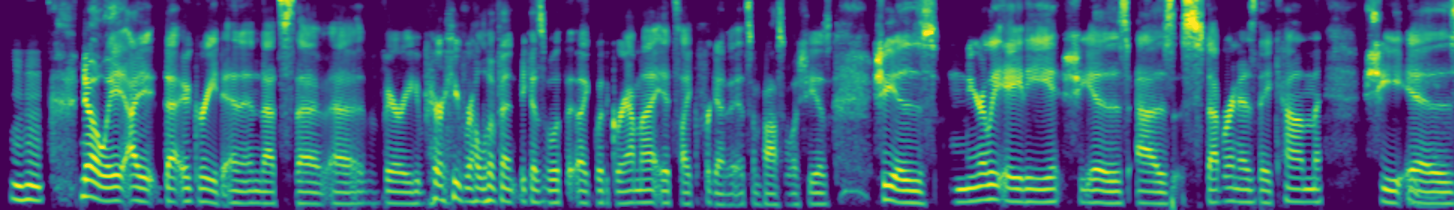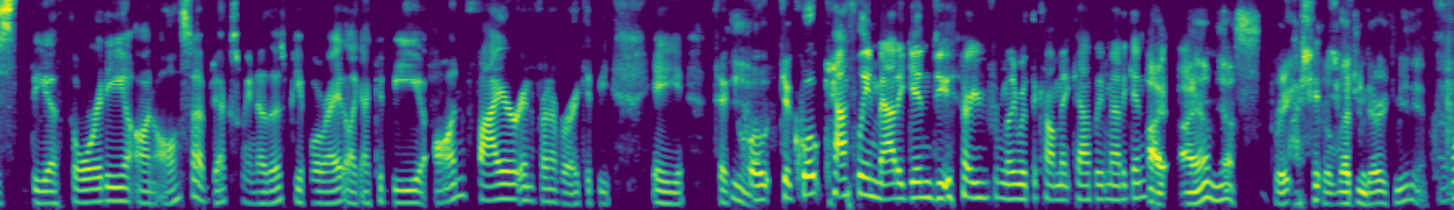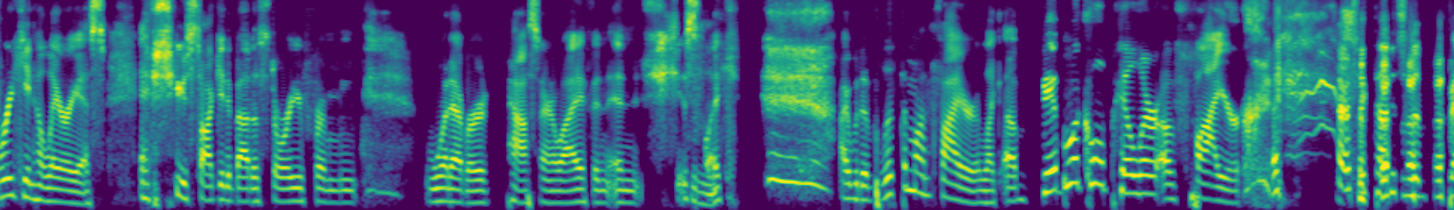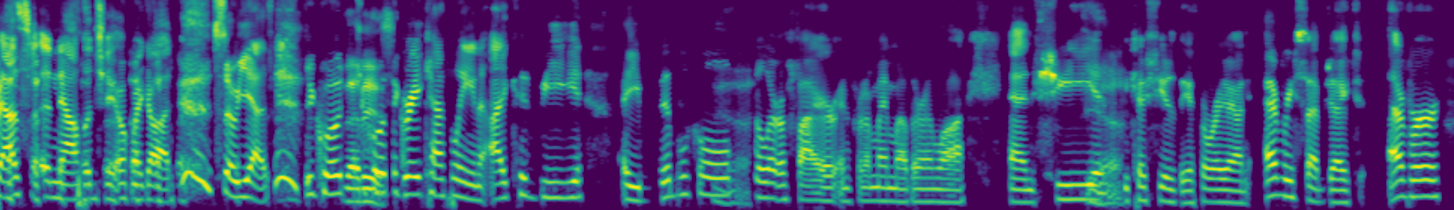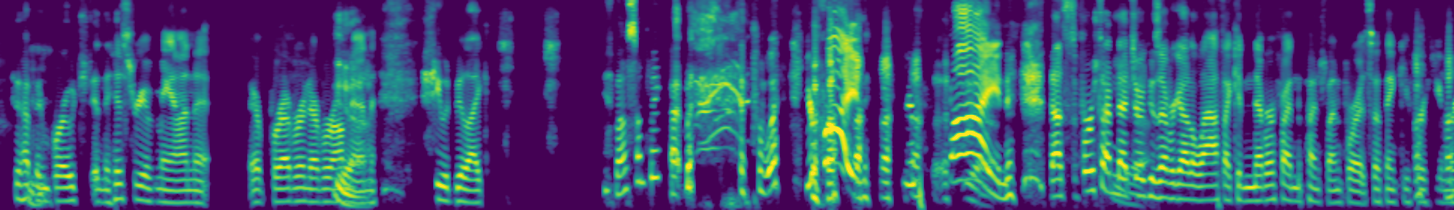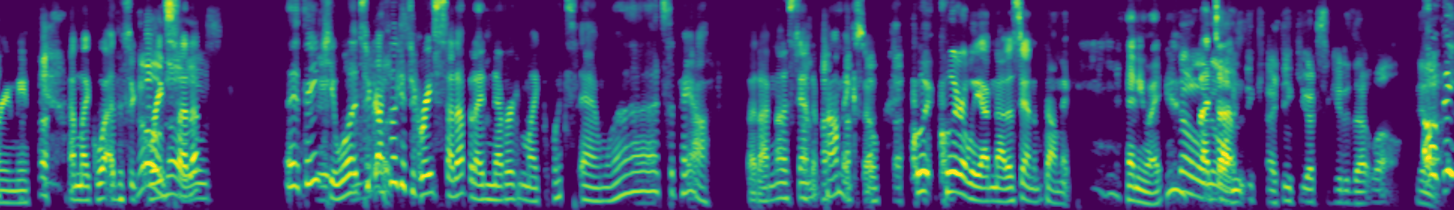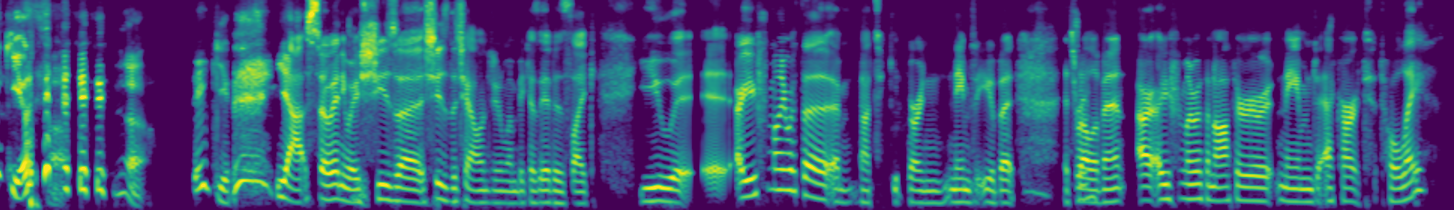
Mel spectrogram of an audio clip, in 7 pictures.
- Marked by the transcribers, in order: other background noise; laughing while speaking: "very relevant"; tapping; laughing while speaking: "and"; gasp; laugh; laughing while speaking: "I was like, That is the best analogy. Oh my God"; laugh; sniff; laugh; joyful: "You're fine"; laugh; chuckle; laugh; laugh
- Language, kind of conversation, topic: English, advice, How can I stop feeling grossed out by my messy living space and start keeping it tidy?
